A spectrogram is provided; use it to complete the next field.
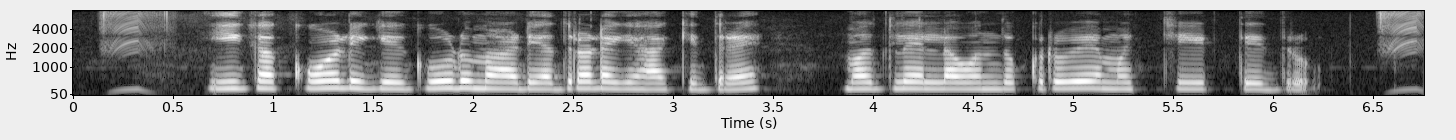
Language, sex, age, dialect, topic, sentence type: Kannada, female, 31-35, Coastal/Dakshin, agriculture, statement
